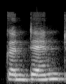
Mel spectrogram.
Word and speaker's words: content: in terms of pronunciation, saying content instead of content. So the meaning of the word actually changes with pronunciation. Content means happy and satisfied. Content is the stuff that we watch.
